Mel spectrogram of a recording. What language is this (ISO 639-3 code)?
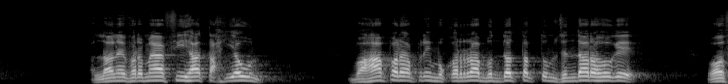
urd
